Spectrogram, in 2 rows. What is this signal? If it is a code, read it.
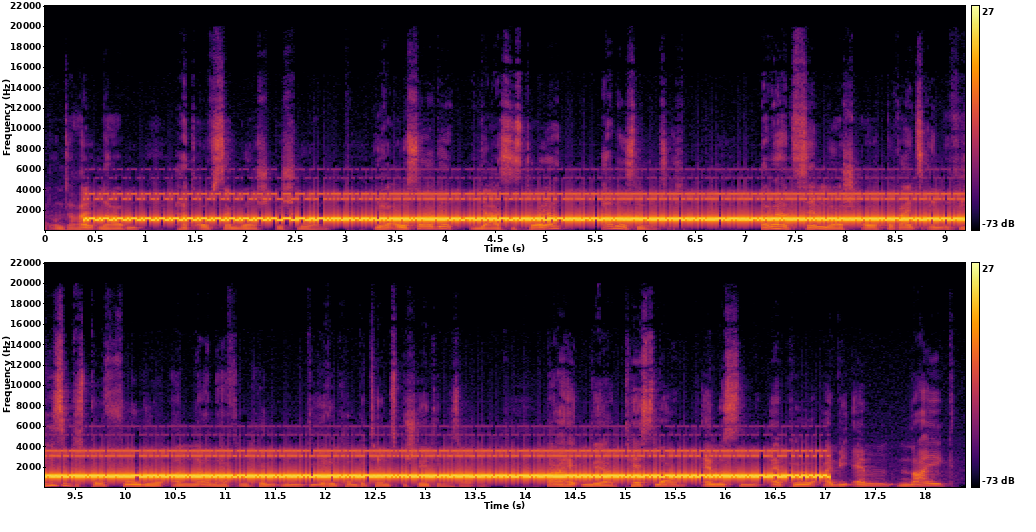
NAVTEX (SITOR-B), 100 baud, 170 Hz shift, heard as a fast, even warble, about 1120 Hz centre, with speech in German. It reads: ZCZC RL19 CONTAINER ADRIFT IN PSN 33-22N 143-05E. CANCEL THIS MSG 05 1400 UTC. NNNN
